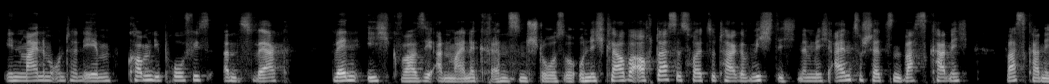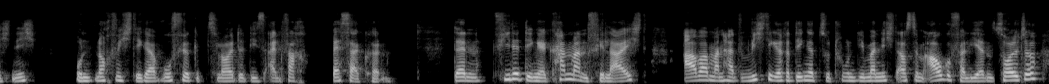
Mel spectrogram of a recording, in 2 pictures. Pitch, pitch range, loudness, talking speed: 170 Hz, 155-180 Hz, -23 LUFS, 185 wpm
